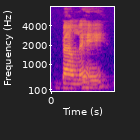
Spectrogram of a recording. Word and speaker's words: ballet: are several more exceptions another one occurs and words that come from the French language where we actually hear the long a sound for example Buffet ballet bouquet croquet Ricochet beret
